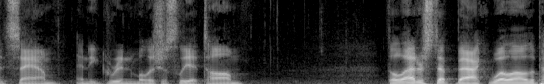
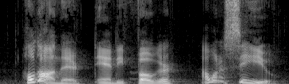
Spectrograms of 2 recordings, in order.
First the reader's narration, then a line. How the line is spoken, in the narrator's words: called out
